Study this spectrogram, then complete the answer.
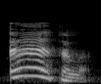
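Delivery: PÉTALA with PÉ lifted high; calling the word. Shown as a demonstration. Teacher showing first-syllable stress, calling PÉtala. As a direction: call out pétala, punching the first PÉ up. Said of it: "o pé é mais forte".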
